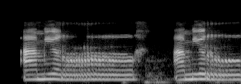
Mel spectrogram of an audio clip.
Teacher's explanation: bibirnya nggak mundur nggak maju tapi getarannya kebanyakan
